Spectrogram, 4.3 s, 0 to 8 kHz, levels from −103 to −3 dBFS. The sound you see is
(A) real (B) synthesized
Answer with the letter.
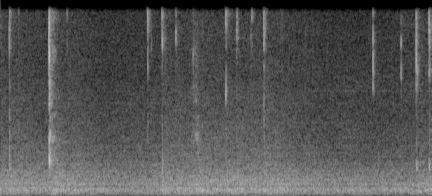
A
